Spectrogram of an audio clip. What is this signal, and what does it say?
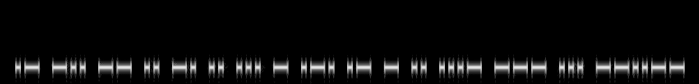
Morse code, heard as a keyed tone, about 26 wpm, 800 Hz. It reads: ADMINISTRATIVOS,
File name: portugais texte en clair 2 vitesse 26 mots minutes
